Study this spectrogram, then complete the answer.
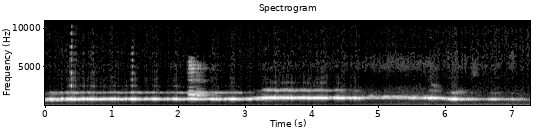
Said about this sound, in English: any type of hose that has the corrugations like this, it's great for producing sound.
